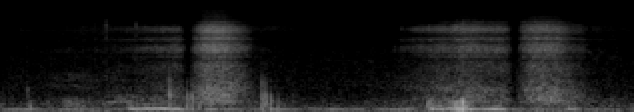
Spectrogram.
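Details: Snoring blue French Bulldog giving breathy, hissing breaths with short snorting rattles, two main breath cycles a couple of seconds apart, over a steady low background hum.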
